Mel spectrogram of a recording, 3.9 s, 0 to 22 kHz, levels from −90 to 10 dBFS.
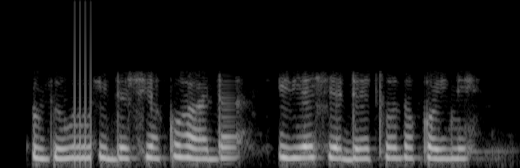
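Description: Throughout the speech, the iLBC codec limits the band to roughly 150 Hz to 3.4 kHz, so the top end is absent and sibilants are dull. Each 30 ms frame is coded independently at a low rate, which fits iLBC's 13.33 kbps mode, and the damage is plainly audible as a rough, slightly synthetic texture on every syllable.

From 0.56 to 0.68 s, just before "indo cia", a repeated buffer produces a stutter. A 40 ms piece of audio plays three extra times, with a hard join at each repeat, because fresh audio didn't reach the output in time and the device replayed the last buffer. About a tenth of a second of the original sound never plays.

Between 1.68 and 1.78 s, after "indo cia" and before "iria ciendetwo", lost iLBC frames leave a 90 ms gap, consistent with three consecutive 30 ms frames. The decoder fills it by repeating the last pitch cycle blended with noise, which is heard as a brief held, buzzy vowel. 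Since iLBC frames don't depend on their predecessors, the voice is right again almost at once after the gap.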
